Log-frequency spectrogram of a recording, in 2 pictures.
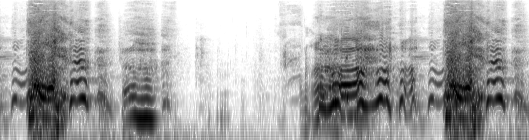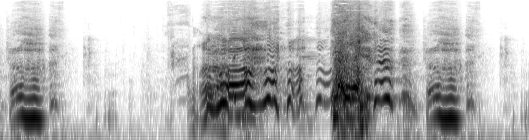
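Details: Loud, voiced sneezes with a rising intake and explosive release, repeated bursts about every four seconds in a quiet room, during a ten-minute sneezing fit.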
